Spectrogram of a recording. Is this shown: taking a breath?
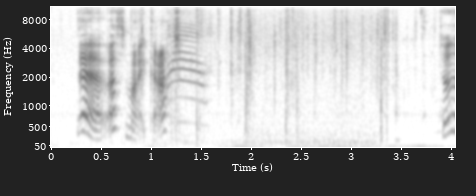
no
